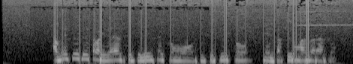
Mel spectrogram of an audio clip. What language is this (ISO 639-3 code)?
spa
